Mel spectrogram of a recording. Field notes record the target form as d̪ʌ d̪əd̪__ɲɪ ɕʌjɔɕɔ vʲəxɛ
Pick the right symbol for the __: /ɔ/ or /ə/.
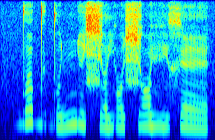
ɔ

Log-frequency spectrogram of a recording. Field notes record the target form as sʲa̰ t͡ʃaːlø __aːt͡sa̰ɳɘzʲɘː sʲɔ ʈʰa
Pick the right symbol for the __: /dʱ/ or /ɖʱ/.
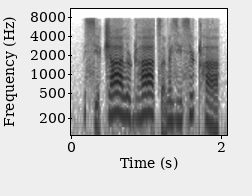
ɖʱ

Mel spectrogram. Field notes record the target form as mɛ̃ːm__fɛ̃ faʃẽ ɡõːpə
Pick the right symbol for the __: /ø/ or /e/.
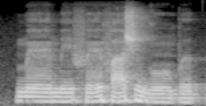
e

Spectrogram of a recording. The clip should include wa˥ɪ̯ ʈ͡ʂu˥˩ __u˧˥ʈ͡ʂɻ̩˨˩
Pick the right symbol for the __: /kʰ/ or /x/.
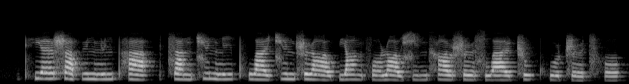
kʰ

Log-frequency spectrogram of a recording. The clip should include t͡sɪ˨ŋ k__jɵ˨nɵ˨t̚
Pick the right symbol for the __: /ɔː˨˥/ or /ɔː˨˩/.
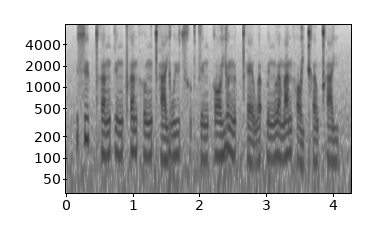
ɔː˨˥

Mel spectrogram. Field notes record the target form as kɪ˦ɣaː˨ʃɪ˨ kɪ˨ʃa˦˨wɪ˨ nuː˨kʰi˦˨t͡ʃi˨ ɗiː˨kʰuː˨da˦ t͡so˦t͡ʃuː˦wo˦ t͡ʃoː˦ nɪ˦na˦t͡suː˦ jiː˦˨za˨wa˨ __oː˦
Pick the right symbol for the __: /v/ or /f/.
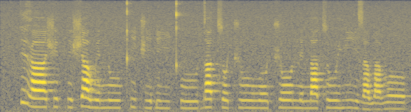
v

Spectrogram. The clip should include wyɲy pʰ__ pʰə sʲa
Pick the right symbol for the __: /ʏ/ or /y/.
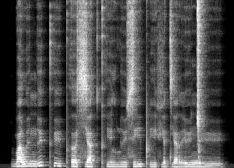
y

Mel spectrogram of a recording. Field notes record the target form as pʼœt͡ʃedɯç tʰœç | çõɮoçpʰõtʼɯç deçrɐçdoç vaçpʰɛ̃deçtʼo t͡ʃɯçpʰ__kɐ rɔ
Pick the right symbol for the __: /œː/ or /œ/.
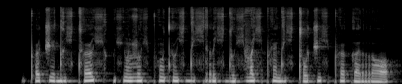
œ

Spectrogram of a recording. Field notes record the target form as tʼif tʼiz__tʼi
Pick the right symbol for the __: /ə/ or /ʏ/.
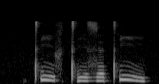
ʏ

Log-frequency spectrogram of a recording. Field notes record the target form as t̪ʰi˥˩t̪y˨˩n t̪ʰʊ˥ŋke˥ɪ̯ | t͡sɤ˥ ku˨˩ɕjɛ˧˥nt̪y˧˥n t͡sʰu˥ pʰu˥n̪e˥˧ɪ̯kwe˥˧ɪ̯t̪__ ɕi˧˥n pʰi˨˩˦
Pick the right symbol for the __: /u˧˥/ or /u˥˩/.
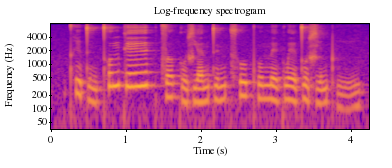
u˥˩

